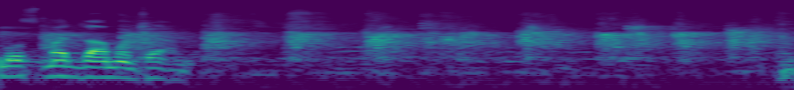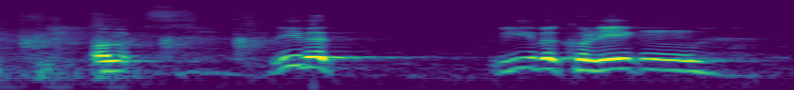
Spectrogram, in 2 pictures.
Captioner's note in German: Vereinzelter Beifall SPD, CDU, AfD und Freie Demokraten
